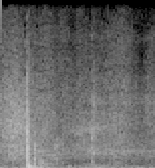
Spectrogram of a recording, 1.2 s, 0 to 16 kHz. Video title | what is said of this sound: 2022 Hyundai Kona Electric – Live Drive! | The doors feel really solid too when you shut them. Yeah, it sounds solid.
